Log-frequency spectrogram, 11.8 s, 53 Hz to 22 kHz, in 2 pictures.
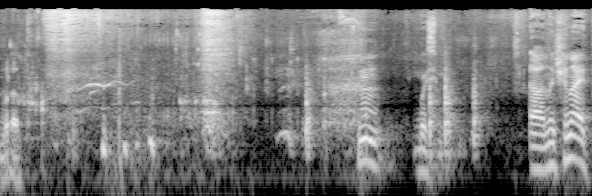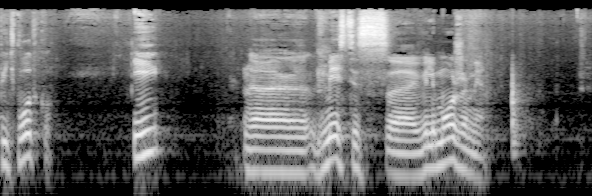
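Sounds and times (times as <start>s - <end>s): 
drink being poured into a glass: 0.0s - 3.2s
speech: 0.1s - 0.7s, 3.6s - 4.5s, 5.3s - 6.5s, 7.2s - 7.6s, 8.4s - 10.9s
laughter: 0.6s - 1.8s.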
